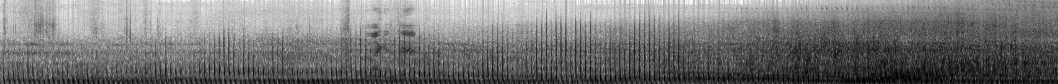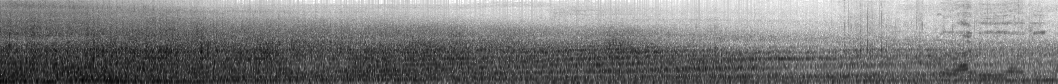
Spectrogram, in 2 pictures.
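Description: Helicopter flying low overhead: the rotor and engine noise grows louder to a peak about nine seconds in, then fades as it moves away.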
